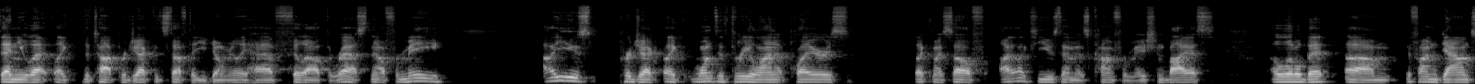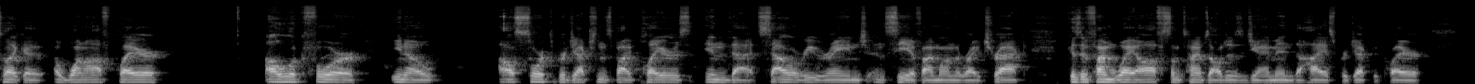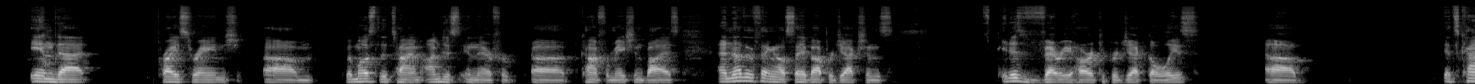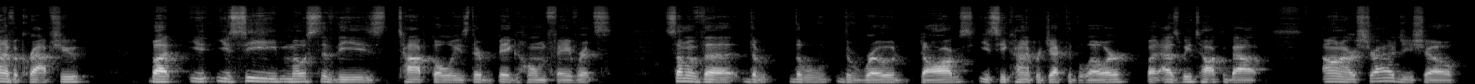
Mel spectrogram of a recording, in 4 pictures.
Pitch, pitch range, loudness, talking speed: 110 Hz, 105-120 Hz, -24 LUFS, 165 wpm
